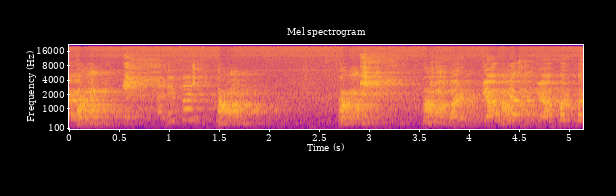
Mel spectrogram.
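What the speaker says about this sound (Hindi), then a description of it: "धत, कितना भौंकता है ये कुत्ता" A dog barks repeatedly in loud, close bursts spaced about a second apart, with whimpering yips between them.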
